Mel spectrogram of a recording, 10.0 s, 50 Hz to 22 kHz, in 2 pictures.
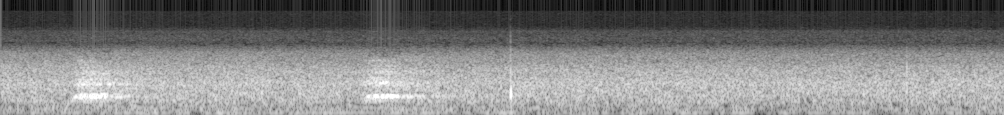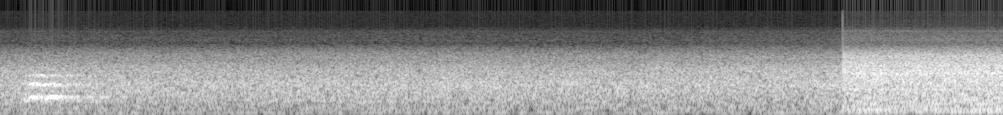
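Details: Park cats in Amoranto Park, captured with an OPPO A5s smartphone, give three brief mewing calls within the first five seconds, then a quiet stretch, ending in a sudden burst of broad rushing noise.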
